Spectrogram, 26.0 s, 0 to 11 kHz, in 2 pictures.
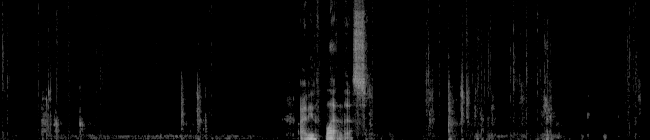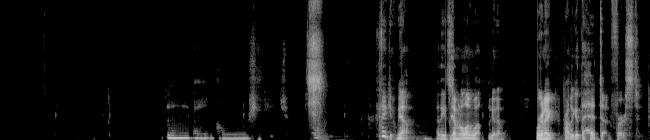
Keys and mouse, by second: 0.8 ctrl+r, 1.8 ctrl+b, 3.7 ctrl+r, 6.7-9.0 drag, 7.1 b, 9.0 s, 10.0 ctrl+click, 10.1 ctrl+z, 10.3 s, 11.6-13.9 drag, 12.4 r, 13.9-16.8 middle drag, 16.9-22.6 middle drag, 22.7-26.0 middle drag.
